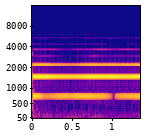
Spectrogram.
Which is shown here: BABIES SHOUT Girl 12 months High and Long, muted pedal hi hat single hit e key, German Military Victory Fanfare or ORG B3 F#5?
ORG B3 F#5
